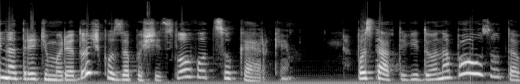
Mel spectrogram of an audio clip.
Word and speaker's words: цукерки: Ділимо на склади. Цукерки. Наголос падає на другий склад.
